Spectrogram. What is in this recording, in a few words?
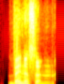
"venison", British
